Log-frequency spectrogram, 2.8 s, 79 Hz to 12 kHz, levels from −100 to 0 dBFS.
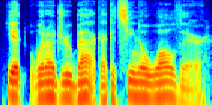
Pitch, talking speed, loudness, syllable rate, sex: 105 Hz, 235 wpm, -18 LUFS, 4.6 syllables/s, male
